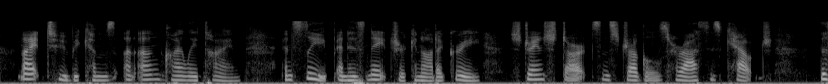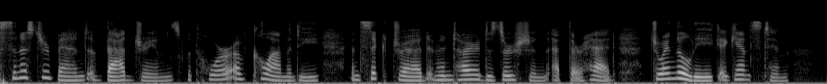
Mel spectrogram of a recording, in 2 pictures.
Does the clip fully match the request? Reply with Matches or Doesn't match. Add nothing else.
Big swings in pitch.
Doesn't match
